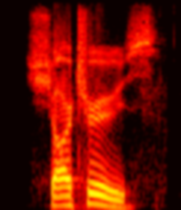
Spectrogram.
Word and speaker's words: chartreuse: Chartreuse. – Yeah, I hope I said that right. Someone might correct me. – You did.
